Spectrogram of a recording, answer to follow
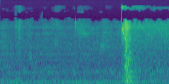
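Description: A single short plastic knock about one and a half seconds in, from a hand striking the flush valve inside an open Caroma cistern, over a steady low background rumble.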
